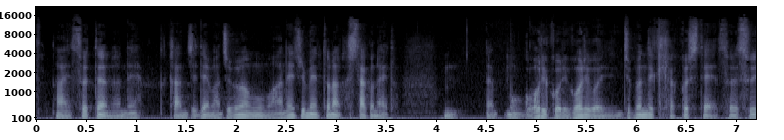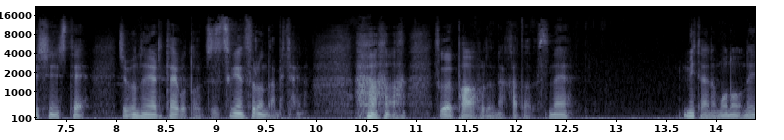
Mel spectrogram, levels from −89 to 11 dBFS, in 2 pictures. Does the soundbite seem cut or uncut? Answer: uncut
